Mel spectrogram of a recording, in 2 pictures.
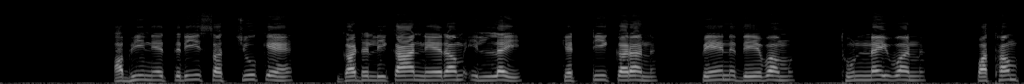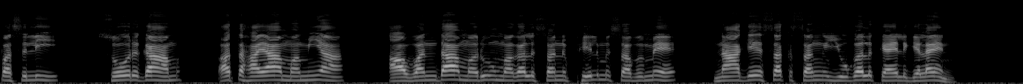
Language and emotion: Maithili, neutral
